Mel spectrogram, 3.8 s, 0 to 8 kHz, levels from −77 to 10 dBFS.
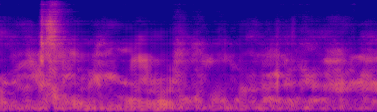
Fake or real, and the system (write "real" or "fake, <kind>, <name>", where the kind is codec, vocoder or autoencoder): fake, vocoder, Vocos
